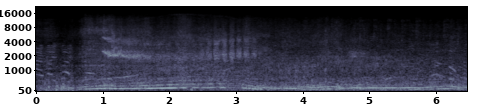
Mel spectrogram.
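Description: Two small hatchback drag cars launching off the start line. Engines rev hard, with the pitch climbing, dropping back at gear changes about three and again about four and a half seconds in, then climbing again. A brief tyre squeal comes just after the launch.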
